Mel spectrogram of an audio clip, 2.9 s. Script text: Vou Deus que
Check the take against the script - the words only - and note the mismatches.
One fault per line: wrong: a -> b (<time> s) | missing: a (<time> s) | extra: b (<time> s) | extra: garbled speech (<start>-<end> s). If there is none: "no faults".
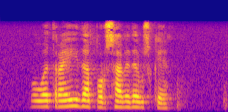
extra: atraída por sabe (0.6 s)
